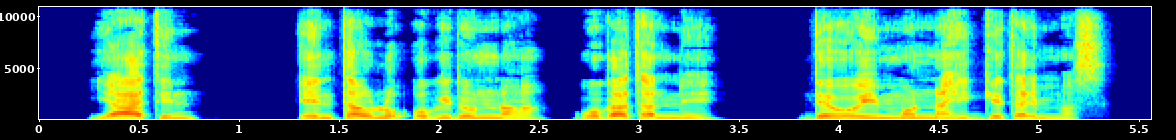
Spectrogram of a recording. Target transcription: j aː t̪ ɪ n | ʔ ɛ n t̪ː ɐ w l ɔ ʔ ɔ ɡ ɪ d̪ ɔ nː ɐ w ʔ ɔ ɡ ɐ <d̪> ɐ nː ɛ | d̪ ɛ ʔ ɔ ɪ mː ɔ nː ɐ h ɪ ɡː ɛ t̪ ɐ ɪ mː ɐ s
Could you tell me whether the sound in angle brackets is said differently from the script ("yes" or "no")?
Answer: yes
